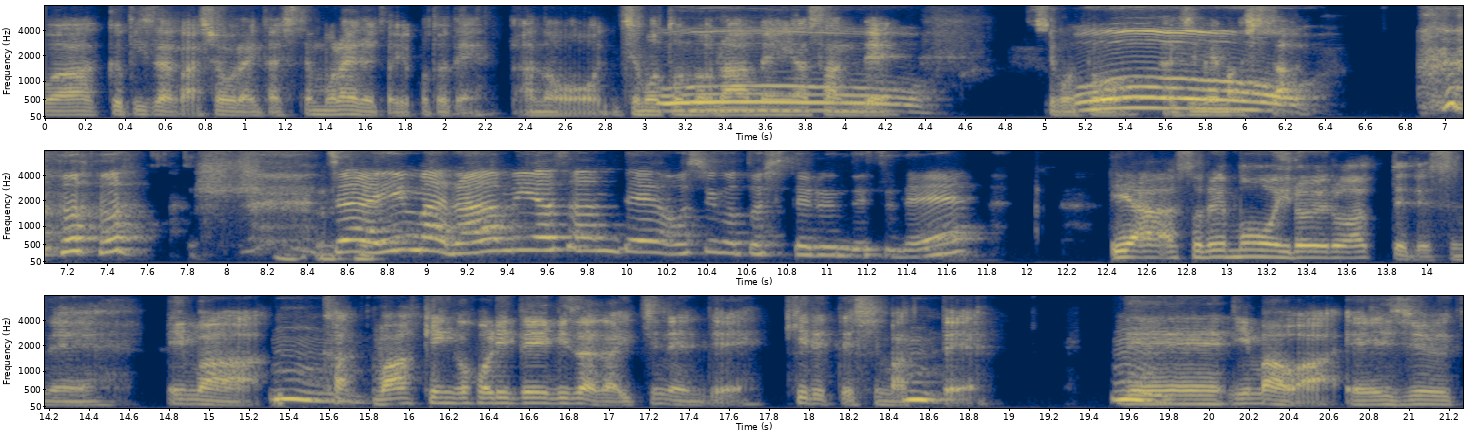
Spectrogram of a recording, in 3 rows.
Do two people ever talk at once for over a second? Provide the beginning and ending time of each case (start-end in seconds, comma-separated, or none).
3.0-4.3, 5.1-6.3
